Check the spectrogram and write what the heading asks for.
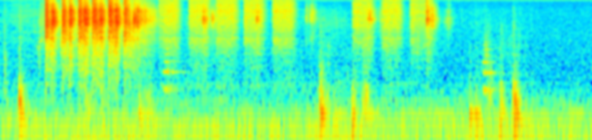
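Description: Aerosol can of DuraBlue spray-on bluing hissing in short bursts as a light coat is sprayed on: a quick run of short puffs about a second in, then several longer sprays, with a few soft handling knocks.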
